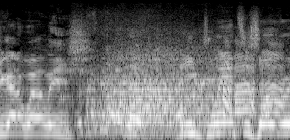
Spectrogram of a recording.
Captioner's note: audience laughs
